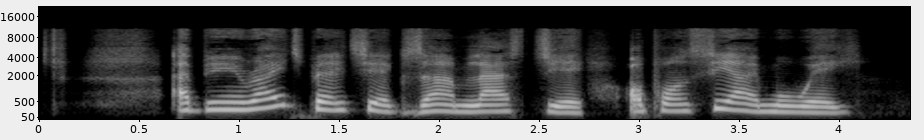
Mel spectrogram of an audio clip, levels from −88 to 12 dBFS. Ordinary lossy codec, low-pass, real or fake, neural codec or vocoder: MP3, 64 kbps; 10.8 kHz; fake; codec, 16 kHz in and 24 kHz out, 0.9 kbps, LongCat-Audio-Codec, four codebook decoder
